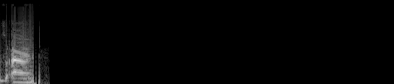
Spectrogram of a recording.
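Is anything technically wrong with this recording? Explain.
Yes, there's interleaved audio read as planar throughout: 5.33 ms blocks, fitting 256 samples, get split into half-speed halves, so it sounds dull and robotic with a 188 Hz buzz.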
